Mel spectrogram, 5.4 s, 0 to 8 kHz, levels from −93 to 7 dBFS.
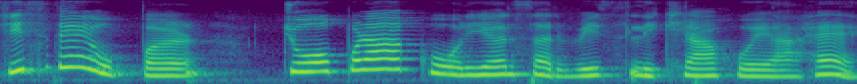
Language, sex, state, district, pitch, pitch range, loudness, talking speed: Punjabi, female, Punjab, Kapurthala, 240 Hz, 205-330 Hz, -14 LUFS, 100 wpm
